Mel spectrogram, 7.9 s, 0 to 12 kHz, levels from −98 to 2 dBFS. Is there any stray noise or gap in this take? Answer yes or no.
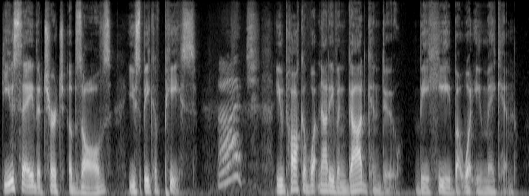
yes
